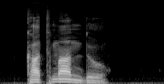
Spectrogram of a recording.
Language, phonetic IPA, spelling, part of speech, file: Polish, [katˈmãndu], Katmandu, proper noun, Pl-Katmandu.ogg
